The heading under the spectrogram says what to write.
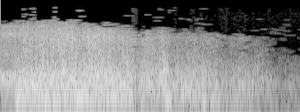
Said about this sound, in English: Well, what a caper. His boat blew up.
